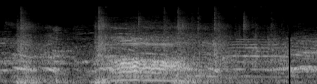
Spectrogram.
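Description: A crowd roars briefly during a goalmouth scramble.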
